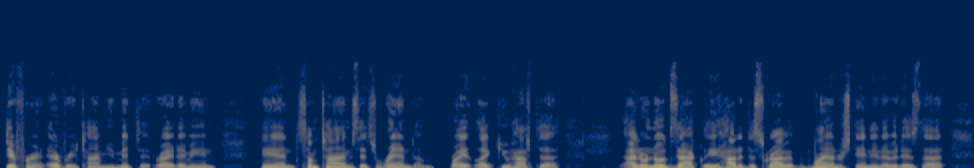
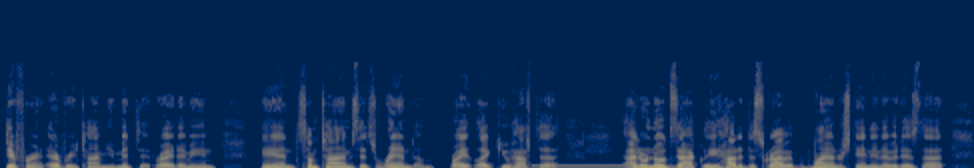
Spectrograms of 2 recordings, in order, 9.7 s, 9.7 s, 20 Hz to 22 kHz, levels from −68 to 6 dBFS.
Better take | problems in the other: first | phone ringing; faint; at 5.5 s; peak 15 dB below the speech

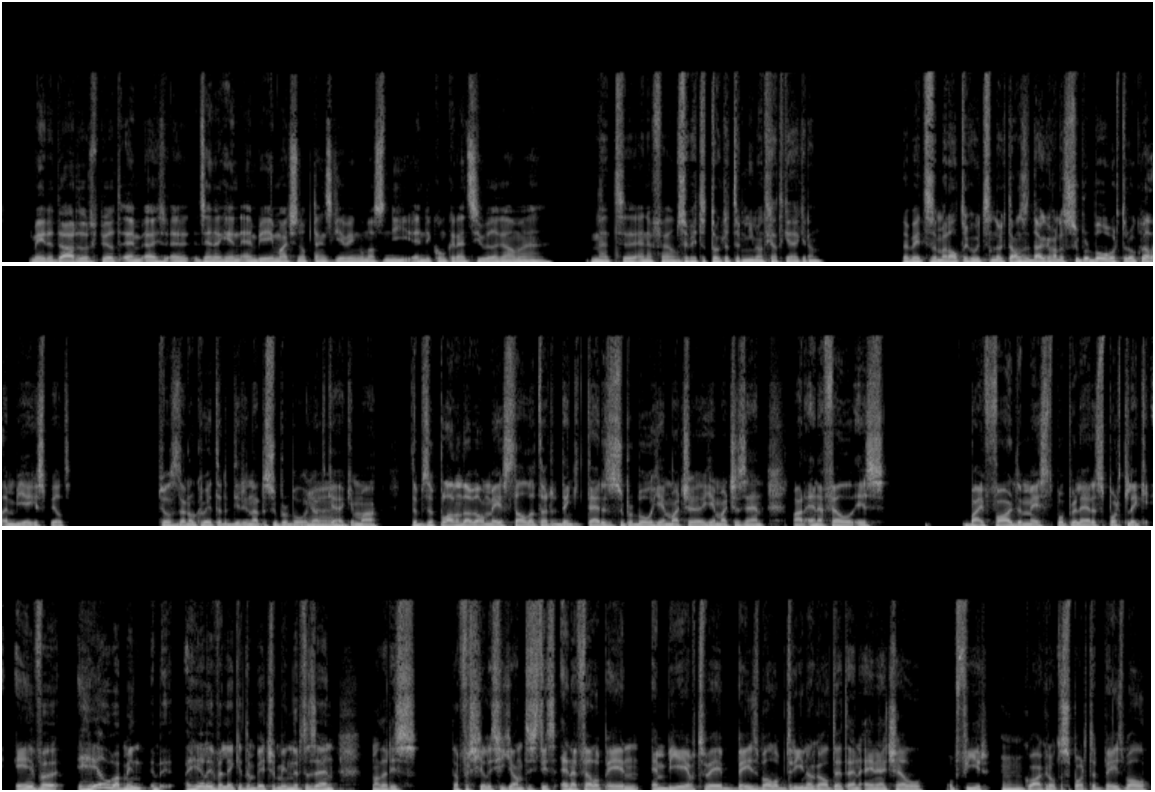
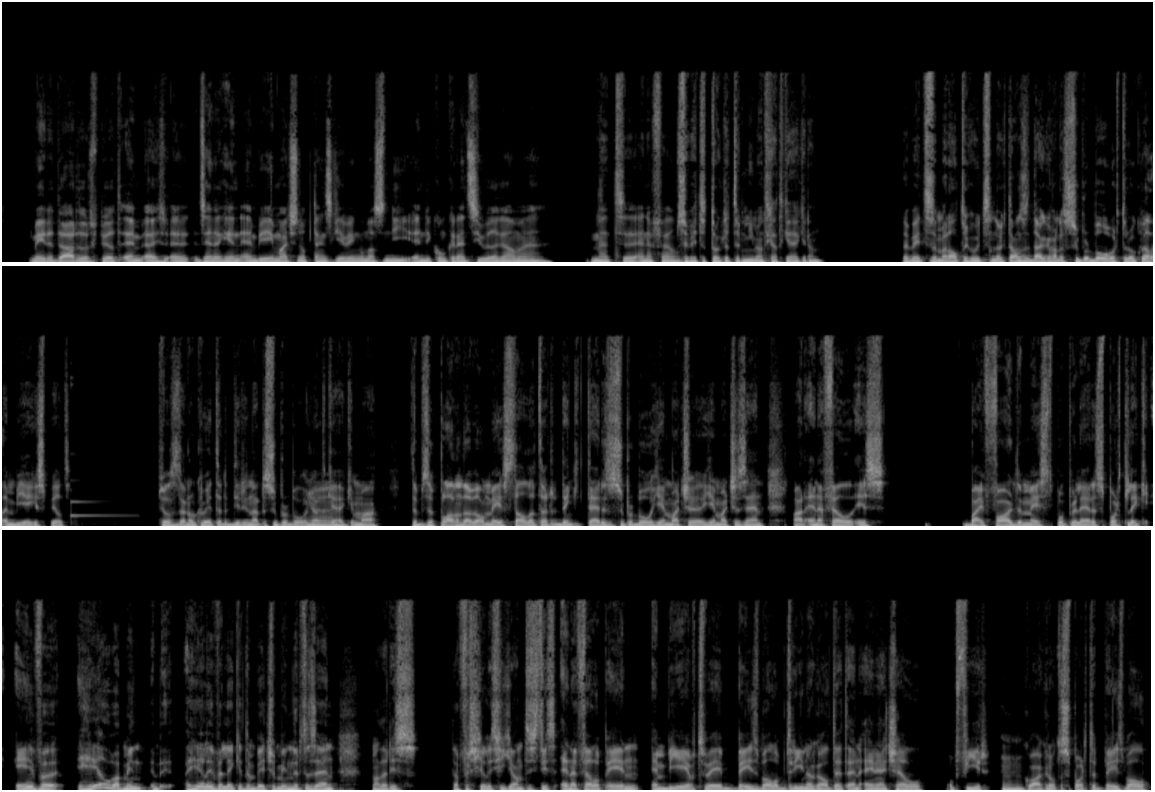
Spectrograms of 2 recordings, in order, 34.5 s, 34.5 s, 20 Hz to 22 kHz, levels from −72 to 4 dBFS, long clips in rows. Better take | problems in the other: first | clattering dishes; faint; at 12 s; peak 20 dB below the speech

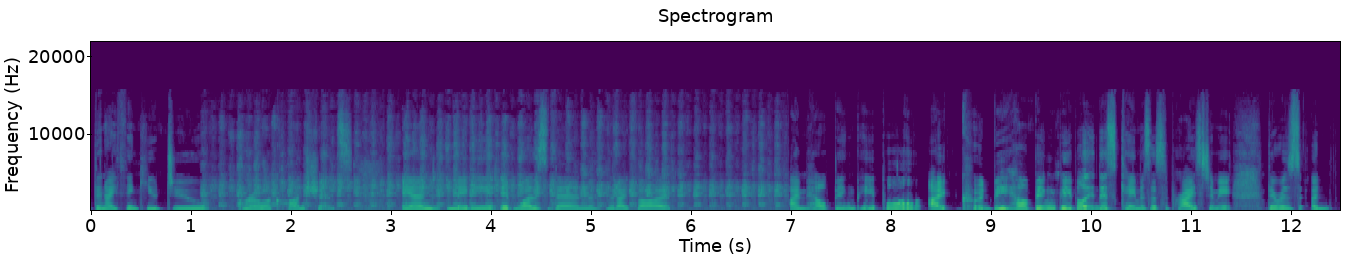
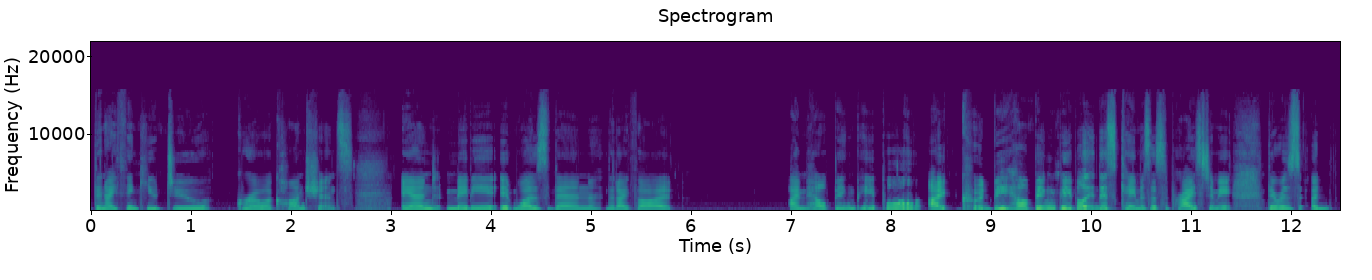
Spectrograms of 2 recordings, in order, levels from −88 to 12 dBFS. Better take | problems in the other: second | dog barking; noticeable; from 1 to 7 s; peak 9 dB below the speech

